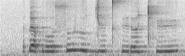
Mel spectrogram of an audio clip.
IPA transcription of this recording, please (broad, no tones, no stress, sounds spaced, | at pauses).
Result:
ɗ ɐ b o s u l u ɟ ɨ t̪ʰ ɨ ɾ ɵ cʰ ʉ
